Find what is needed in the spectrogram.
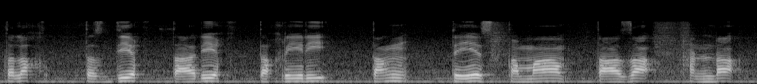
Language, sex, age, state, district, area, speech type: Urdu, male, 30-45, Telangana, Hyderabad, urban, spontaneous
